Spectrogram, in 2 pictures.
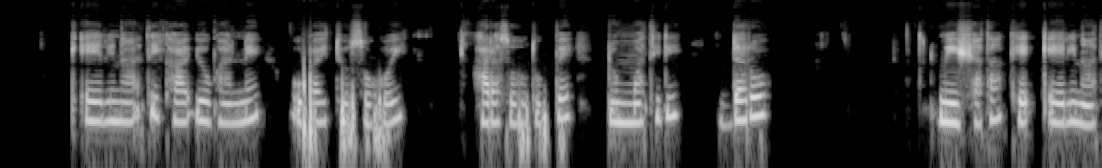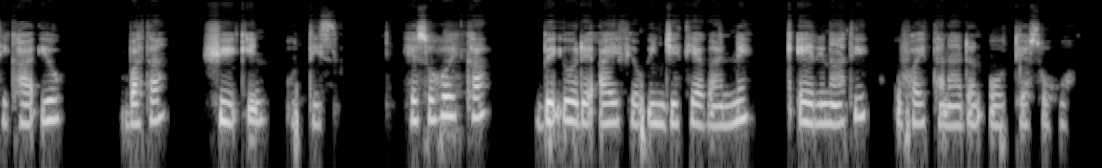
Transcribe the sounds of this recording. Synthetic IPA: kʼeːɾɪnaːt̪ɪkʰaːʔɪjɔɡaːnːɛ | ʊ̰fɐjt̪ːɪjɔsɔhɔj | hɐɾɐsɔhʊt̪ʊpːɛd̪̥ʊmːɐt̪ɪd̪ɪ | d̪ɐɾɔ | miːʃːɐt̪ɐkʼeːɾɪnaːt̪ɪkʰaːʔɪjɔ | bɐt̪ɐ | ʃiːkʼɪ̰n | ʊt̪ːiːs | hɛsɔɦɔjkʰːɐ | bɛʔɪjɔd̪ɛ̰ʔɐjfɪjɐwʔɪnd͡ʒɛt̪ʰːɪjaɡaːnːɛ | kʼe̞ːɾɪnaːt̪ɪ | ʊfɐjt̪ʰːɐnaːd̪ɐno̞ːt̪ːɪjɐsɔhʊwɐ

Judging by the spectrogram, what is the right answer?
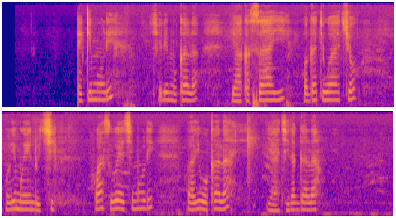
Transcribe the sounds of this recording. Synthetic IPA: e̞cimuli | ciɾimukalajakasaːjiwaɡatiwaːco̞ | mulimwe̞ːnduci | waːnsiwe̞ːcimuliwaliwokala | jaciɾaɡala

